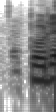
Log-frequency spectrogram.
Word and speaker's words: Bodet: Do you know how to pronounce it? Bodette. From Motel. Bodette.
